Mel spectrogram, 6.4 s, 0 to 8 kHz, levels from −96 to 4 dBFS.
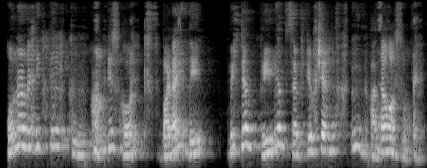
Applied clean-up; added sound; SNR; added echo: neural mask model DeepFilterNet 3.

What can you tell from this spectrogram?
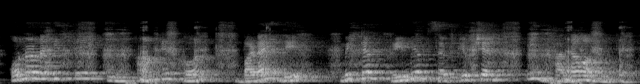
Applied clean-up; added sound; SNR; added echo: none; Breathing; 12 dB; reverberation time 0.9 s.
